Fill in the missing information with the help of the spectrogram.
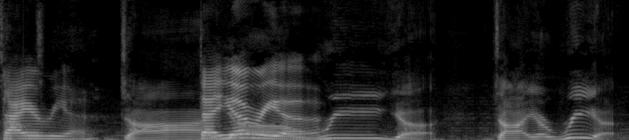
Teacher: There's four syllables and there are two hidden Y's in this word. >> Diaria. So you go up on the third syllable re. · So you go up on the third syllable re. Okay. And there's a hidden Y vowel sounds.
